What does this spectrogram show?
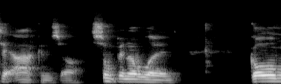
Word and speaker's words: Arkansas: it wrong because it you don't pronounce it like it's spelt it's spelt our kansas a r and then the word kansas but you pronounce it arkansas something i've learned go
